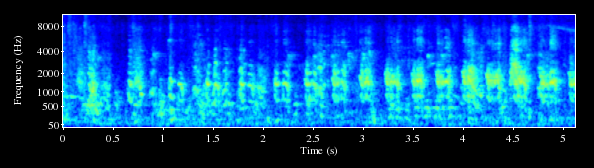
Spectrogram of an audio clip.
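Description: A chukar partridge gives a fast run of clucking 'chuck' notes, about three or four each second, steadier and stronger toward the end, over faint background hiss.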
